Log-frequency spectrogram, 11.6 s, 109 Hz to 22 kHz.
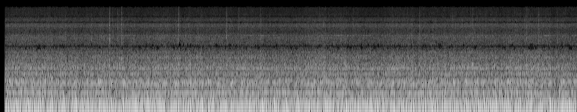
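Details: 2003 Ford Crown Victoria LX, stock: deep, loping, lumpy idle like a hot cam; owner suspects the OEM Ford intake manifold is warped and that no intake manifold gaskets will help.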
